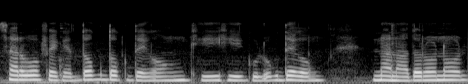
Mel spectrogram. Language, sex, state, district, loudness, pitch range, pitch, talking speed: Chakma, female, Tripura, Unakoti, -14 LUFS, 185-205 Hz, 195 Hz, 115 wpm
